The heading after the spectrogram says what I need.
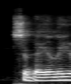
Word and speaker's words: Cybele: That's how I've always heard it pronounced, Cybele, but it's spelled C-Y or K-Y-B-E-L-E.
